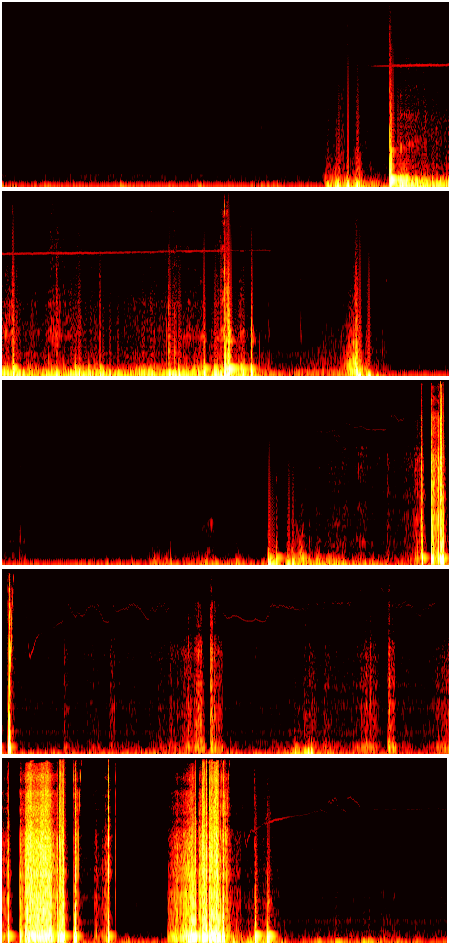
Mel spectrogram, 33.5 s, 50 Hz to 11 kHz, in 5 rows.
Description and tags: Yamaha DD 20 (HF)
Some random samples I managed to pull off of my Yamaha DD-20. You can trim and slice them as you would like.
yamaha, bent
